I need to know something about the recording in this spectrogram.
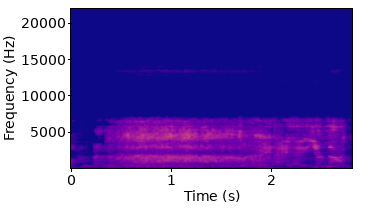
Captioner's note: audience laughing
